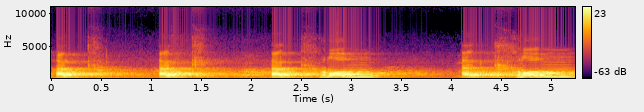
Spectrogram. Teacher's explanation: Ak ada sedikit udara keluar setelahnya.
